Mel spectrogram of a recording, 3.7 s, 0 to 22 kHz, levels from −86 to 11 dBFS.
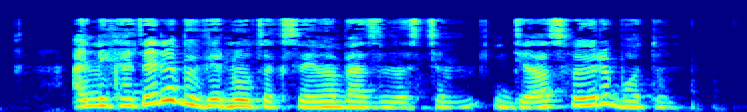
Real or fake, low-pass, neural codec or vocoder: real; 10.8 kHz; none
